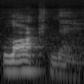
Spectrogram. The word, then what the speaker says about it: Loughnane: Oh, pronounced Loughnane.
